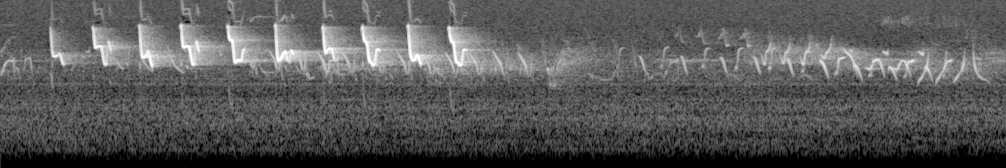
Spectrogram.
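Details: A common chiffchaff (Phylloscopus collybita) in Heemskerk, the Netherlands, sings about nine sharp, high notes in an even, bouncing chiff-chaff rhythm, three a second, followed by softer, jumbled twittering.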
